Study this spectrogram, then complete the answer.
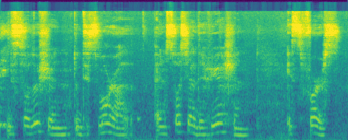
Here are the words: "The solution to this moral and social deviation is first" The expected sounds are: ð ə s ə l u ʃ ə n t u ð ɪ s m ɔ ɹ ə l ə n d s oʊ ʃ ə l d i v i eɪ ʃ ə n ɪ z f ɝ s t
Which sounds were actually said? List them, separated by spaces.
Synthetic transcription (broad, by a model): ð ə s ə l u ʃ ə n t u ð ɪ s m ɔ ɹ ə l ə n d s oʊ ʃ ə l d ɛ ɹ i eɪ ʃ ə n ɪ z f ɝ s t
